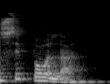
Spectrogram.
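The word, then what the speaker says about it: cipolla: que o som muda não aqui tem dois elles mas nós vamos falar com som de L então cipola se você falar com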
